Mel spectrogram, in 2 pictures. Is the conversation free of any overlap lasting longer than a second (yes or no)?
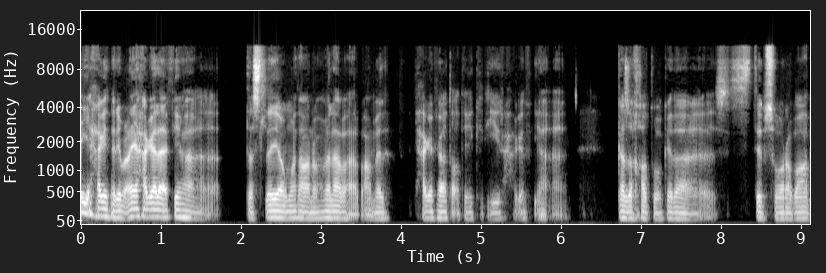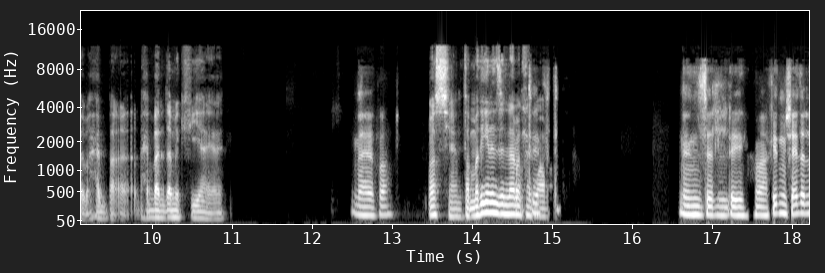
yes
